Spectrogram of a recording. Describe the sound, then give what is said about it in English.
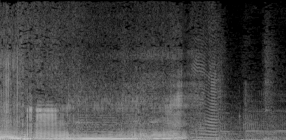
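A long, loud fart sound effect, a buzzy raspberry that wobbles up and down in pitch for about two seconds without a break, with no talking. “They have four stomachs, so they fart like blimmin' champion.”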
